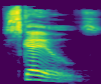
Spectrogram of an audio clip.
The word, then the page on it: scales: British English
